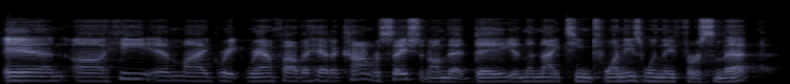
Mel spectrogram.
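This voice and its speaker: An older woman from Ohio giving an online history lecture as guest author, measured and filled with ums and uhs. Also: low-pitched, a bit bright. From Toledo, Ohio, US. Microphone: video call.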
